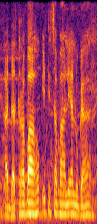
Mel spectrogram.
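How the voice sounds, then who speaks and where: A man's voice: medium pitch, steady tone, quick pace, crowd noise, natural voice. A man with an Ilocano accent acting in a radio drama as an earnest, wistful bachelor devoted to a lost love. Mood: polite. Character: lovelorn single man, devoted to lost sweetheart.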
